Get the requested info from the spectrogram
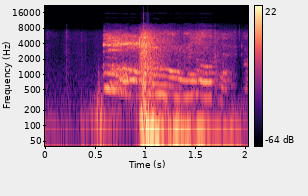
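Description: A man crying out without words, his voice falling in pitch, with one sharp thump about a second in, as one man grabs another and wrenches his arm behind his back in a scuffle.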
